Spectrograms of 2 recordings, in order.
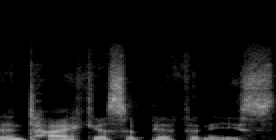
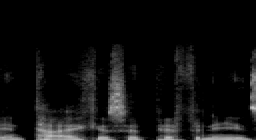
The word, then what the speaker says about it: Antiochus Epiphanes: the mad antiochus epiphanes my dad was always talking about antiochus epiphanes that's how you say it in english so i grew up as a little boy i'd say antiochus epiphanes abomination of desolation you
